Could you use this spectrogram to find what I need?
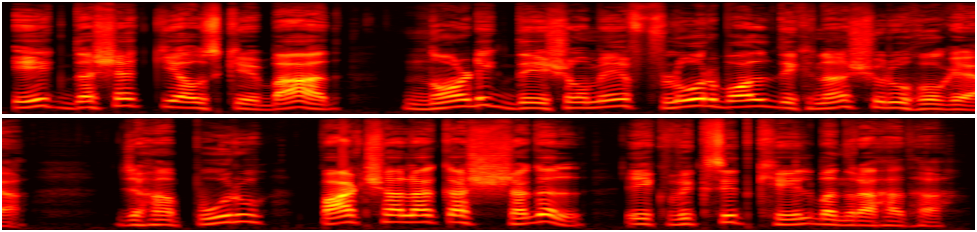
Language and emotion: Hindi, neutral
